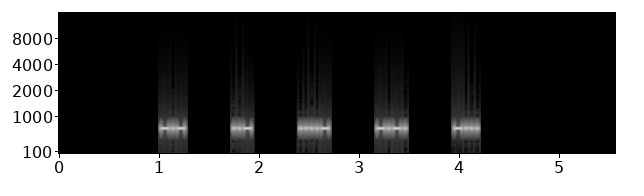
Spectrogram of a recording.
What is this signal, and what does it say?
Morse code, heard as a keyed tone, about 44 wpm, spaced as for 15 wpm, 690 Hz. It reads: KU4CB
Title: USA Call Signs - 5 Characters - 6x Character Spacing - 45wpm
